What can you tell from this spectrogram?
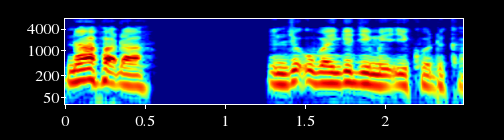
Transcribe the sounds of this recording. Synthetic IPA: na˦ɸɐ˦ɗa˨ | ʔɪ˨nd͡ʒi˦ʔʊ˨bɐ˦ŋɡʲɪ˦d͡ʒiː˨ma˨ʔiː˦kʷoː˨dʊ˦ka˨

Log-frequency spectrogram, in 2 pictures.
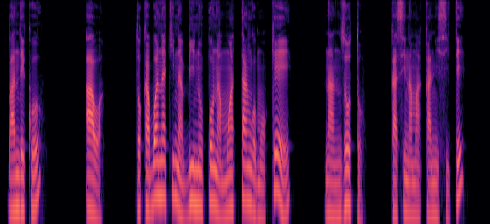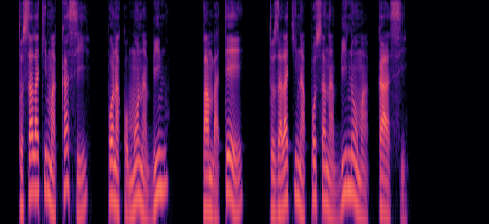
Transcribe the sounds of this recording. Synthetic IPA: ba˨nde˨ko˨ | a˦wa˨ | to˨ka˨bwa˦na˦ki˦na˨bi˦no˦po˦na˨mwa˦ta˦ŋɡo˨mo˨kɛ˦ | na˨nzo˦to˨ | ka˨si˨na˨ma˨ka˨ni˨si˨tɛ˦ | to˨sa˦la˦ki˦ma˨ka˦si˨ | po˦na˨ko˨mɔ˦na˨bi˦no˦ | pa˦mba˨tɛ˦ | to˨za˨la˦ki˦na˨po˦sa˦na˨bi˦no˦ma̰˨ka˦sḭ˨

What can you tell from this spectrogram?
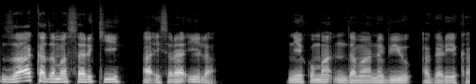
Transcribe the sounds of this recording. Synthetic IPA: zaː˦ka˨zɐ˦ma˦sɐ˦ɾkʲiː˦ | ʔa˨ʔɪ˨sɾaː˦ʔiː˦la˨ | neː˦kʷʊ˦ma˦ʔɪ̰˨nzɐ˦ma˦na˦bɪ˦ju˦ʔa˨ɡɐ˨ɽeː˦ka˨ʔ

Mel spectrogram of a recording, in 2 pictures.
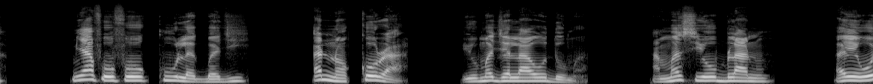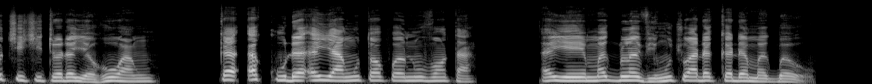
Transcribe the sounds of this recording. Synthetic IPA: mĩ˦a˦fo˨fo˦ku˦lɛ˨ɡ͡bɛ˨d͡ʑi˦ | ɛ˦nɔ̃˨ko˦ɾa̰˨ | jo˨mɛ̃˦d͡ʒɛ˦la˦wo˦d̪o̰˨mɛ̰˨ | a˨mɛ̃˨si˨wo˦bla˦nũ˦ | e˦jɛ˦wo˦t͡ɕi˦t͡ɕi˨t̪ɾɛ˨ɖɛ˦je˨ɦo˦wa˨ŋũ˦ | kɛ˦ɛ˦ku˦ɖɛ˦e˦ja˨ŋũ˦t̪ɔ˦ɸɛ˦nũ˦vɔ̃˦t̪a˦ | e˦jɛ˦mɛ̃˦ɡ͡blɛ̃˦vi˨ŋũ˦t͡ʃu˦a˨ɖɛ˦kɛ˦ɖɛ˦mɛ̃˨ɡ͡bɛ˦o̰˨

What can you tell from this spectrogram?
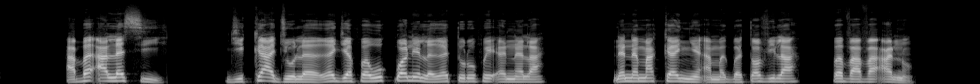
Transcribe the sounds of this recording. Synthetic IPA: a̰˨bɛ˦ʔa˨lɛ˦si˨ | d͡ʑi˨kɛ˦a˨d͡ʒo˨lɛ˨ɣɛ˦d͡ʒɛ˦ɸɛ˦wo˦k͡pɔ˦nɛ̃˦lɛ˨ɣɛ˦t̪o˦ɾo˦ɸɛ˦ʔɛ˨nɛ̃˨la˦ | nɛ̃˦nɛ̃˦mã˦kɛ˦ɲɛ̃˨ʔa̰˨mɛ̃˨ɡ͡bɛ˨t̪ɔ˦vi˦la˦ | ɸɛ˦va˦va˦ʔa̰˦nɔ̰̃˨

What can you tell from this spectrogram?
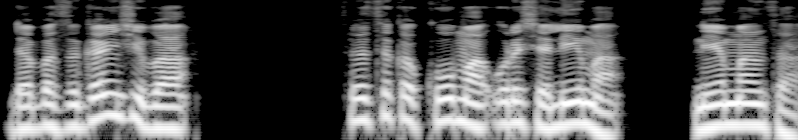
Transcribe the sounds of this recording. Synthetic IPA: da˨baː˨s̬u˨ɡɐ˦nʃi˨ba˦ʔ | sa˦sʊ˦ka˨kʷoː˦ma˨ʔʊ˦ɽʃɐ˨liː˦ma̰˨ | neː˦mɐ˦nsa̰˨ʔ

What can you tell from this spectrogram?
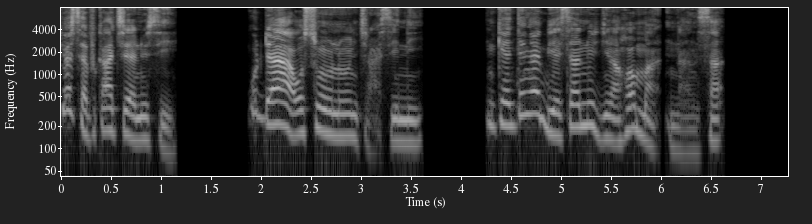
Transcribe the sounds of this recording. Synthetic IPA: d͡ʑo˦sɛ˨fkʰã˦t͡ɕʰɪ˦ɾɛ˨nʊ̃˦sḛ˨ | wʊ˦daː˦a˨wʊ˦sʊ̃˦nʊ̃˦ɲ̩˦t͡ɕʰɪ˨ɾa̰˨sɪ˦nĩ˦ | ŋ̩˨kɛ̃˨n˦tɛ̃˦ŋæ˦bi˨e˨sã˦nʊ̃˦d͡ʑi˨nã˨ɦɔ˦mã̰˨n̩˨nã̰˨n̩˨sã˦

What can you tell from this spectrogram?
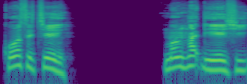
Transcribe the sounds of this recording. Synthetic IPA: koː˦su˨t͡ʃeː˦˨ | mʊ˦nɦa˦ɗi˨jeː˦ʃi˦

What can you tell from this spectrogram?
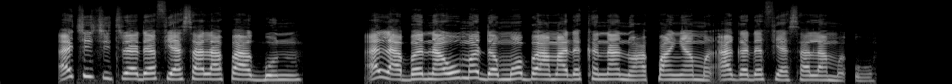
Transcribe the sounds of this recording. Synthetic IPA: ə˦t͡ɕi˦t͡ɕi˨t̪ɾɛ˨ɖə˦fi˨a˨sa˦la˦ɸɛ˦a˨ɡ͡bo˦nũ˦ | ɛ̰˦la˨bɛ˦nã˦wo˦mɛ̃˦ɖə˨mɔ̃˦bɛ˦a˨mã˨ɖə˦kɛ˦nã˦nɔ̃˨a˨k͡pa˦ɲã˦mɛ̰̃˨ʔa˨ɡə˦ɖə˦fi˨a˨sa˦la˦mɛ̃˨o˨

